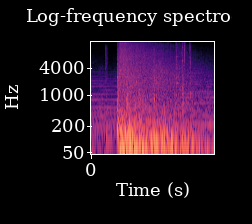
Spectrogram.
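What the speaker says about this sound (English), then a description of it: "those explosions of paint are great" A sudden loud boom of a paint explosion in the RoboCop: Aimbot City video game, bursting in after a quiet moment and rolling on as a dense, sustained blast.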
